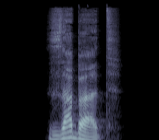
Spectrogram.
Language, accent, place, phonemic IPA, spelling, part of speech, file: German, Germany, Berlin, /ˈzabɐt/, sabbert, verb, De-sabbert.ogg
- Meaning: inflection of sabbern: 1. third-person singular present 2. second-person plural present 3. plural imperative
